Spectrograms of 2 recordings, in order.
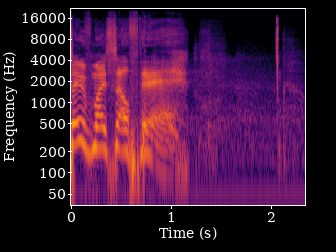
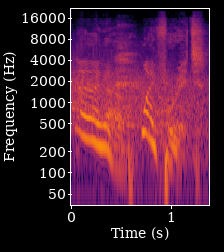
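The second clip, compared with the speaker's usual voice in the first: put-on Jason Statham British accent; 3 semitones higher than usual. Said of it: "British accent, but as Jason Statham".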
